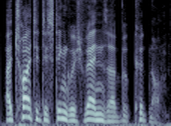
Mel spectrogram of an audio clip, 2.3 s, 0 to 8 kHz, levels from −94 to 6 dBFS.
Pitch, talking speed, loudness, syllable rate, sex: 140 Hz, 210 wpm, -20 LUFS, 5.4 syllables/s, male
